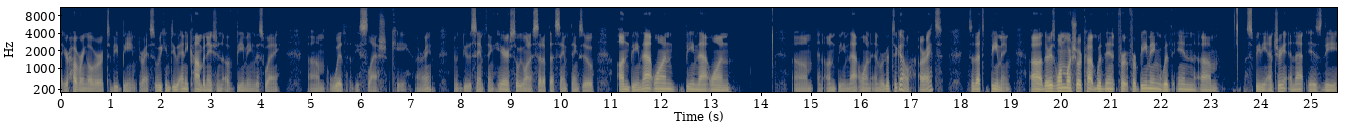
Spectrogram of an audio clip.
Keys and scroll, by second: 0.7-6.5 typing, 1.7 Left, 2.2 Left, 2.8 Right, 3.1 Left, 3.7 Right, 4.2 Right, 4.5 Right, 5.1 Left, 5.6 Right, 6.3 Left, 7.6 Return, 8.3 Right, 9.3 Right, 9.6 Right, 11.2 /, 11.9 Right, 12.5 /, 13.7 Right, 15.1 Right, 15.4 /, 20.4 Left, 20.6 Left, 21.2 Left, 23.1 Left, 23.9 Left.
